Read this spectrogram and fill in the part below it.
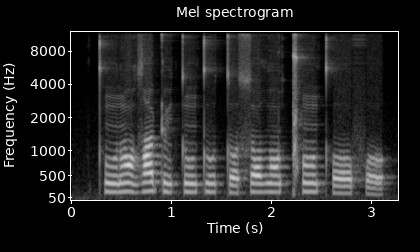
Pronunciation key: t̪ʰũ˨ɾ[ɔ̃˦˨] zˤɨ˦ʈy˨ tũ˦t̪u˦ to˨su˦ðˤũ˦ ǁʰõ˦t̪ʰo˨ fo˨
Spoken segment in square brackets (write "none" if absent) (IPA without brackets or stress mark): õ˦˨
